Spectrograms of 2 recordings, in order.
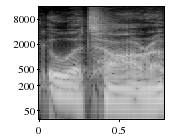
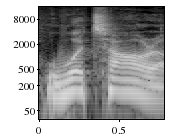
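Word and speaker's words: Ouattara: we're talking about Atara I keep on saying uatara but when you think about it we is spelled oui in French and that's we so watara or would Tara Chris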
